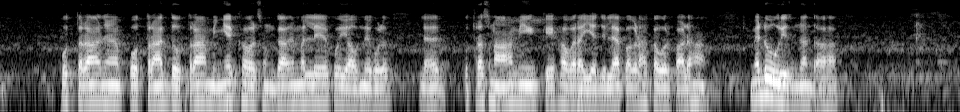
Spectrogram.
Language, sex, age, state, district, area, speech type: Dogri, male, 18-30, Jammu and Kashmir, Jammu, rural, spontaneous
